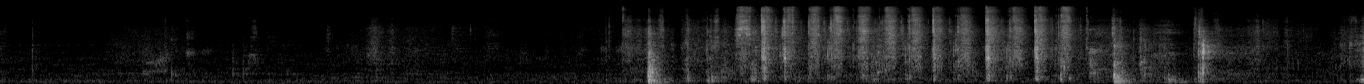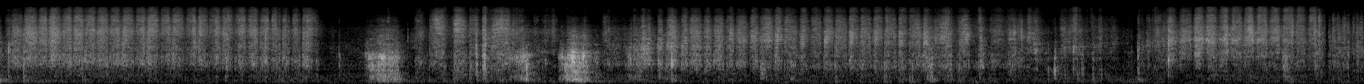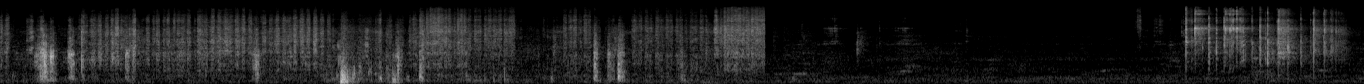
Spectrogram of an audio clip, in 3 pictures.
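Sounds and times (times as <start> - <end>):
sandpaper rubbing plastic: 13.7 - 35.0.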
